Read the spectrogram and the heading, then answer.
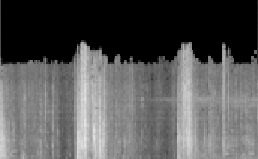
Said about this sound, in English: platoon kicks open doors and searches empty houses.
